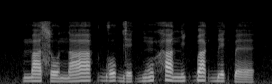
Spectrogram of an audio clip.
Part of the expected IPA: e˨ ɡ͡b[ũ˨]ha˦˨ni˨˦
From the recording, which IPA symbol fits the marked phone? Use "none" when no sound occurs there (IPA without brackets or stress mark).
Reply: ũ˨˦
